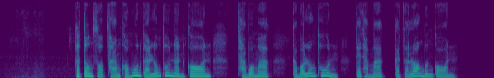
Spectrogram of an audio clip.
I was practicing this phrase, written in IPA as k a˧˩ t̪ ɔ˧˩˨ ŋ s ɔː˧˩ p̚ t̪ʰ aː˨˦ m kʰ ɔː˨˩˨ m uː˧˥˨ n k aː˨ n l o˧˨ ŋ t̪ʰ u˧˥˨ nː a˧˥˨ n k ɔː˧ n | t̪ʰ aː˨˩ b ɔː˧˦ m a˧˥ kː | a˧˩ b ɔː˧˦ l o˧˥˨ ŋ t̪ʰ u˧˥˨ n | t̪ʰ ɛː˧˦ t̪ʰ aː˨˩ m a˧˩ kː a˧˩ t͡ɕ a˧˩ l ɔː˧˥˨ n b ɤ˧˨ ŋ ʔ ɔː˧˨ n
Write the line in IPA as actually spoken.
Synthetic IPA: k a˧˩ t̪ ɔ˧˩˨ ŋ s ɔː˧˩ p̚ t̪ʰ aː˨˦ m kʰ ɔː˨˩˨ m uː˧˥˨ n k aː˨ n l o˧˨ ŋ t̪ʰ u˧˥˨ nː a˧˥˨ n k ɔː˧ n | t̪ʰ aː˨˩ b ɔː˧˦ m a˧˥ kː | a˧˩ b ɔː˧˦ l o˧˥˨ ŋ t̪ʰ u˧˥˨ n | t̪ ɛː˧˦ t̪ʰ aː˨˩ m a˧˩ kː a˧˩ t͡ɕ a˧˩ l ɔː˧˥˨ ŋ b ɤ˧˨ ŋ k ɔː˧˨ n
